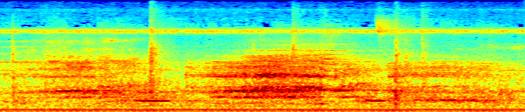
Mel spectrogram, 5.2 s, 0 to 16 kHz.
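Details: Distant howler monkeys calling near dawn, about 6am, at Tikal, Guatemala, in 2018: a grainy roar builds to a peak mid-clip then fades, with a continuous shrill insect tone and a few faint clicks.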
